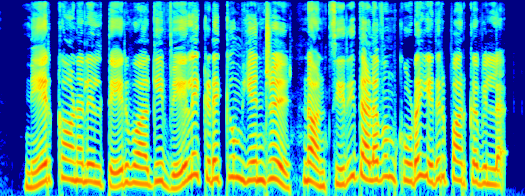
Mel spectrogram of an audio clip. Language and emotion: Tamil, happy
